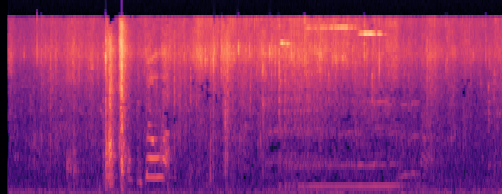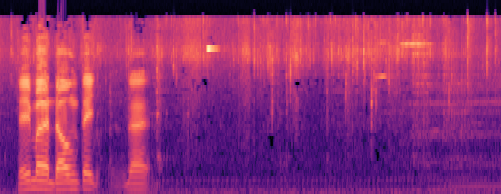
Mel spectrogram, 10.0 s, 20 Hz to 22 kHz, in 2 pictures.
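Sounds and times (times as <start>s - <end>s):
water splashing on ground: 0.1s - 10.0s.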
